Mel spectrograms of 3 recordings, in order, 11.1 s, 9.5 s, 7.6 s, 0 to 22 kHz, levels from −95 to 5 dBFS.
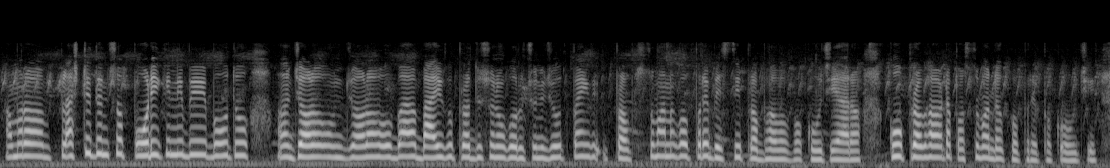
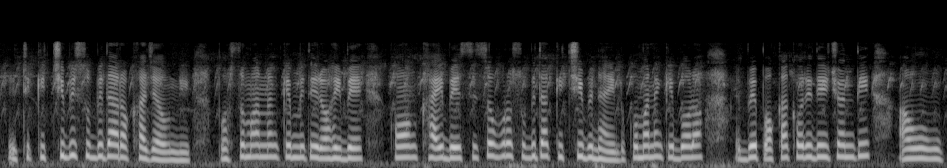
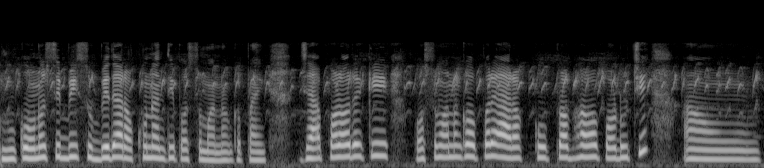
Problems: background sounds at intervals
